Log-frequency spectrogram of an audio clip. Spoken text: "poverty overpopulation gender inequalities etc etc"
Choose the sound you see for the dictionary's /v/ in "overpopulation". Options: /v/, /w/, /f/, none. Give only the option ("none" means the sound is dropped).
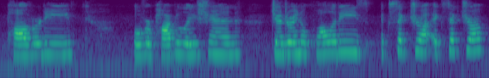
/v/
